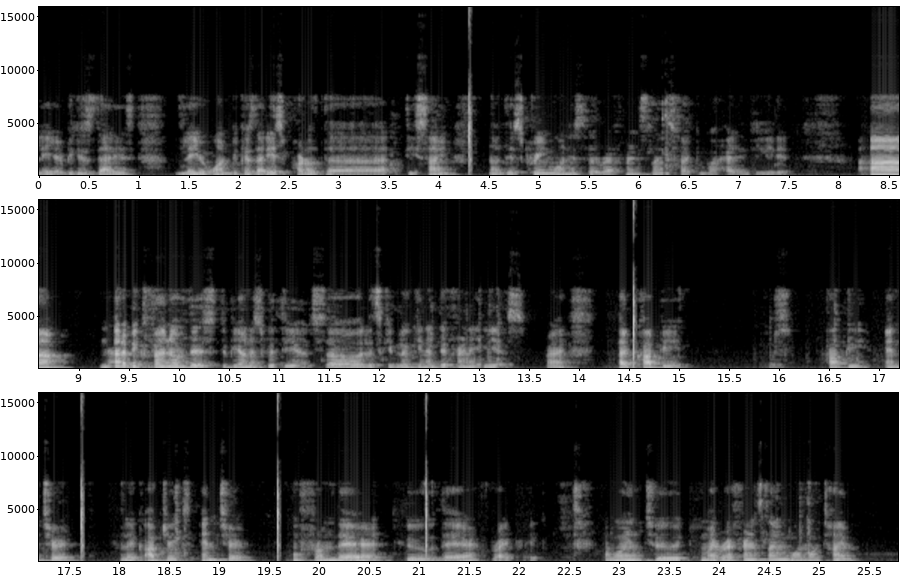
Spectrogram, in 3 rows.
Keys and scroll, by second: 6.1 Delete, 12.0 Escape, 12.4-14.2 typing, 15.6 Escape, 16.2-16.8 typing, 18.4 space, 22.3 Escape, 24.2-24.9 typing.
